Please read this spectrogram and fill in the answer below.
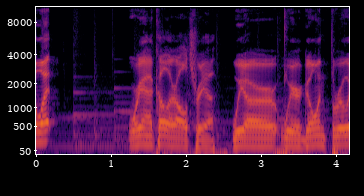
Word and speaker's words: Altria: I mean hey the the Japanese just straight up said it's pronounced Altria and uh essentially all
